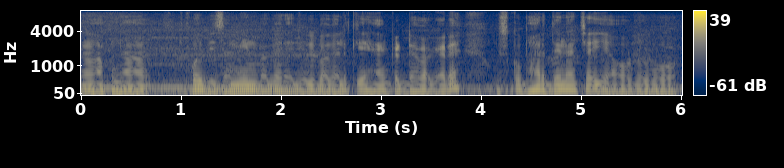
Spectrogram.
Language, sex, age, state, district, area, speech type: Urdu, male, 18-30, Bihar, Khagaria, rural, spontaneous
